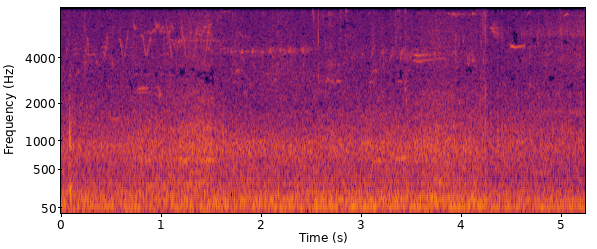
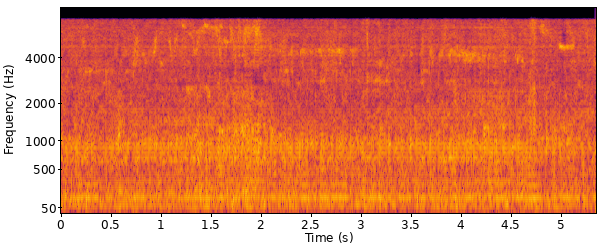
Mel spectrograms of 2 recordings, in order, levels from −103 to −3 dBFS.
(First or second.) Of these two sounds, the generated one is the second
